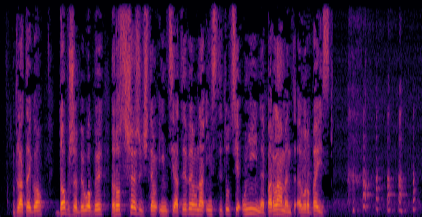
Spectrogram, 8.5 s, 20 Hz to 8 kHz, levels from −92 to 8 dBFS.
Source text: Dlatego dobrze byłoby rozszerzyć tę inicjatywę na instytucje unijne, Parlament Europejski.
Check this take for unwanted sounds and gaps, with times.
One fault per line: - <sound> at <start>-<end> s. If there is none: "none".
- laugh at 6.9-8.4 s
